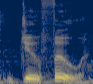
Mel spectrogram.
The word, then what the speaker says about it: Dofu: the past Rufus dofu the last name is obviously spelled to look like the word doofus but it's supposed to be a French surname pronounced as dofu I don't know Rufus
